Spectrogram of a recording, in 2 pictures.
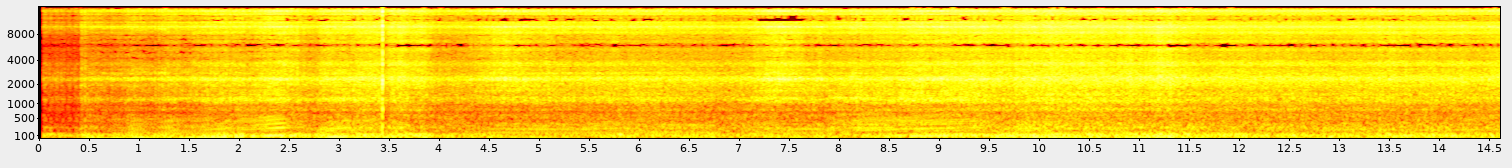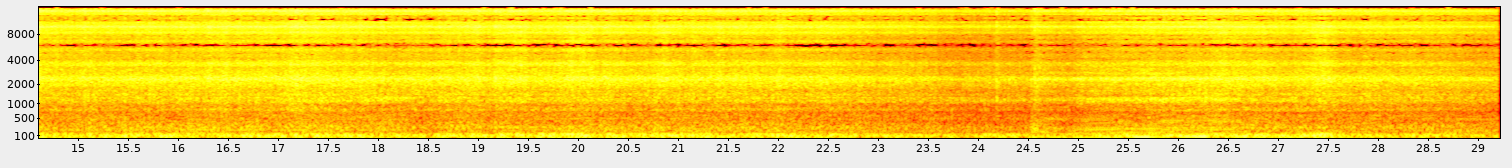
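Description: Yamaha WR450F dirt bike's single-cylinder four-stroke engine running under way on a gravel track, the revs rising and easing off a few times as the rider opens and closes the throttle.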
